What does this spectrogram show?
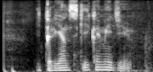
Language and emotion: Russian, neutral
